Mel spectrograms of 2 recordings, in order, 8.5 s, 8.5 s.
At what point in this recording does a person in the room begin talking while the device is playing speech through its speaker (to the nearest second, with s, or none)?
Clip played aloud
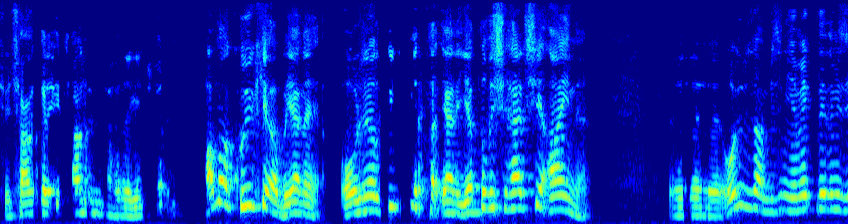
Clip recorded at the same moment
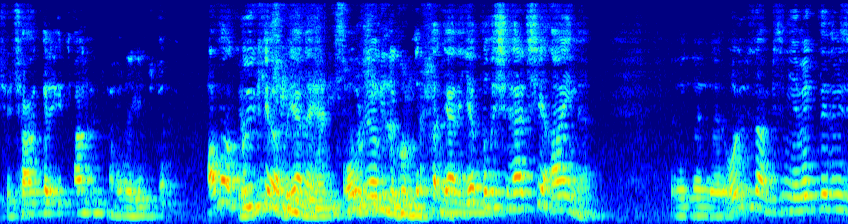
2 s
